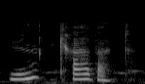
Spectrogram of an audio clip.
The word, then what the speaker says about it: cravate: une cravate. une cravate اللي هي الكرافتة بالعربي. ونطقها برضو بالفرنسي بيبقى زي ما هو كرافات. الغ دي اللي هي الار، الار، كرافات كرافات.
